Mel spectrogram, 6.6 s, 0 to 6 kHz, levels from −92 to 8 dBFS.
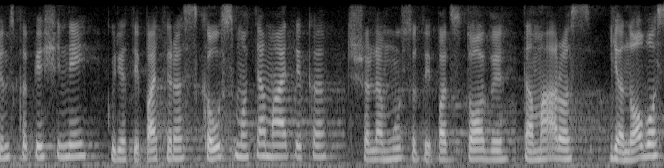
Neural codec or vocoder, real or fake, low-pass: codec, 44.1 kHz, 7.8 kbps, DAC; fake; 5.4 kHz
